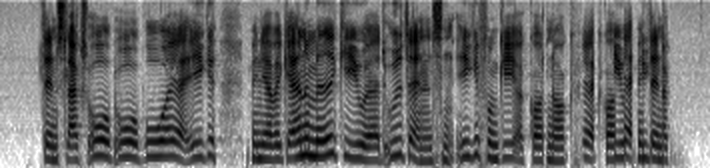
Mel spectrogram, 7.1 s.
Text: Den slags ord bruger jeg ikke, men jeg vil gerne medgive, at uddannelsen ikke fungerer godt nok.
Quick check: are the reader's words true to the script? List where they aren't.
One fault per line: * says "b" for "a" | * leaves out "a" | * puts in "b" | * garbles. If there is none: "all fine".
* puts in "ord"
* garbles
